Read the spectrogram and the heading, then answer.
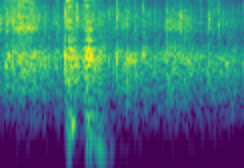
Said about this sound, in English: I'm clapping for you. Way to be.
